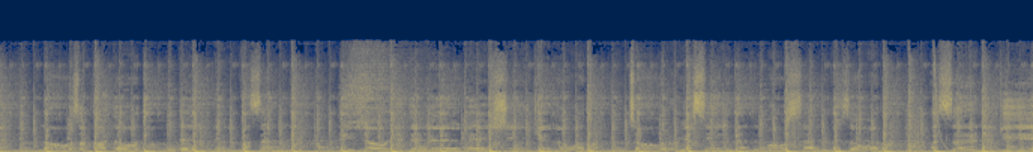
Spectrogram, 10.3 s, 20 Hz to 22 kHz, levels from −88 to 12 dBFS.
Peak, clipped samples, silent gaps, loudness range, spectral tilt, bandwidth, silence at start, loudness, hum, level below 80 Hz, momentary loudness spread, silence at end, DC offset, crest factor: -2 dBFS; under 0.1%; none; 1 LU; -3.5 dB/octave; 16.5 kHz; 0 s; -17 LUFS; none; -22 dBFS; 4 LU; 0 s; under 0.1%; 16 dB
